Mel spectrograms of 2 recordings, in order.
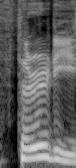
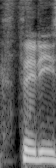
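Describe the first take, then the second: First: It is said with a North American accent. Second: It is said with a South African accent. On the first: "my accent is slowly changing into a more North American one" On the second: "I thirty. So like thirty"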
